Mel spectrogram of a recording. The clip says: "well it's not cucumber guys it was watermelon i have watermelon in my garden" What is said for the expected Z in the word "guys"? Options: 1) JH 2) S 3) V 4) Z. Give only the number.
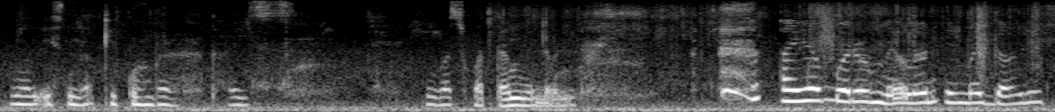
2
